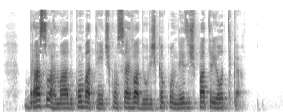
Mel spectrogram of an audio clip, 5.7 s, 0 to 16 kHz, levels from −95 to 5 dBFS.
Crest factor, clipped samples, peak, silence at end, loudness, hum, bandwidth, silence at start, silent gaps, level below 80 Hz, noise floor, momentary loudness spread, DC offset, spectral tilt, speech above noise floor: 20 dB; under 0.1%; -4 dBFS; 0.85 s; -22 LUFS; none; 11.5 kHz; 0.5 s; none; -68 dBFS; -78 dBFS; 11 LU; under 0.1%; -3.5 dB/octave; 56 dB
